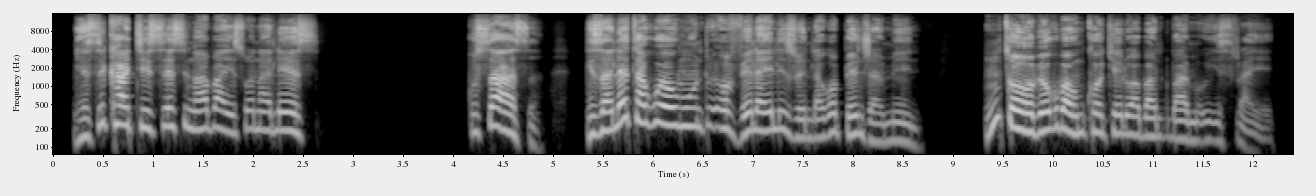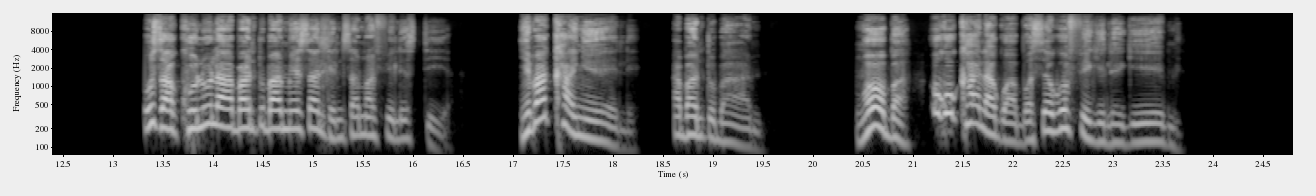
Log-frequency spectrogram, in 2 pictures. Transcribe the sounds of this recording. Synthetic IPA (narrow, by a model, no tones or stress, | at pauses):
ŋesikʰatʰisesiŋaβaisɔnalesi̥ | ɣusaːsa | ŋizalɛtʰaɣuwɛumuntʼuɔvɛlaelizwenilaɣob̥ʱɛnd͡ʒʱamini | ŋiǀʱɔβɛuɣuβaŋum̩kʰɔkʰeliwaβantʼuβamiuisra̰jḛːli | uzakʰululaːβantʼuβamiɛsand͡ɮʱenisamafilistʼḭja | ŋiβakʰaŋɛlɛ | aβantʼuβaːmi | ŋɔβa | uɣukʰalaɣwaβɔseɣufiɣileɣiːmi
